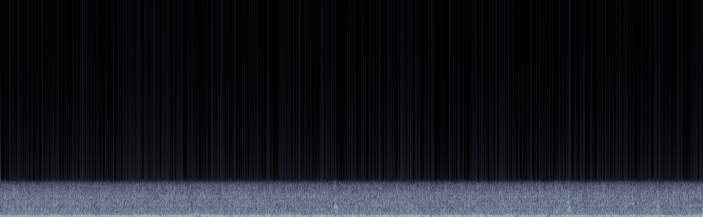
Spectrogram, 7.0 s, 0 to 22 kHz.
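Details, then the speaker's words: 1963 Ford F350 engine with Cherry Bomb muffler, first run in 20 years after clearing fuel-line air bubble: steady even idle, low throaty exhaust note, no knocks or misses; running smoothly. "Runs smooth. It's got a cherry bomb on it."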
